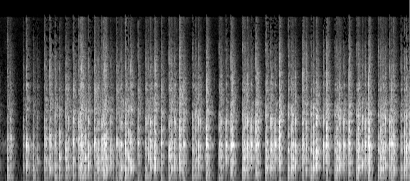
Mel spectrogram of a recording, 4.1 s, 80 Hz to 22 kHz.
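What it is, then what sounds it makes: Cardboard box tapped with fingernails. Long pink acrylic nails tap fast on the front of a small, hollow red Clinique paperboard cosmetics box held in both hands. About 23 quick, dry clicks come in a steady rapid run, each with a hollow, papery midrange knock around 650 Hz, almost no low end and very short ring.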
